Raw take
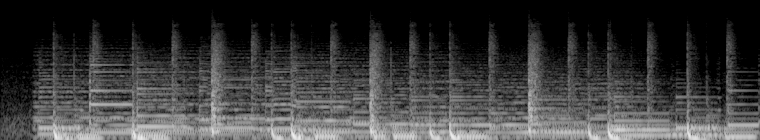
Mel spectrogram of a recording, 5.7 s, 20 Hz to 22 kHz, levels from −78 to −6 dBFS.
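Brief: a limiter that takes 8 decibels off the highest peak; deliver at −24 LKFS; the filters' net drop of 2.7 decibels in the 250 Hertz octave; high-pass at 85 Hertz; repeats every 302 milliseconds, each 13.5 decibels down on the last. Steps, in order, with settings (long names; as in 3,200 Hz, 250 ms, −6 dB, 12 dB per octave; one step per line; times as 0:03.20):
high-pass filter 85 Hz
parametric band 250 Hz −3.5 dB
brickwall limiter −16.5 dBFS
repeating echo 302 ms, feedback 21%, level −13.5 dB
level +4.5 dB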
